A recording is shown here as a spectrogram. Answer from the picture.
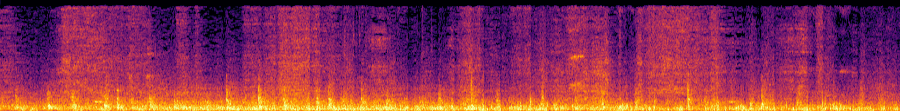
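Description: Narrow-gauge passenger train running on the White Pass & Yukon line, heard from on board: a steady rumble of the wheels on the rails, with many small clicks and rattles all through.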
